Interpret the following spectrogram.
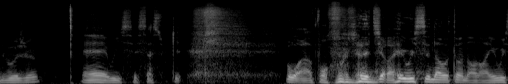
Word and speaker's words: Sasuke: le déclar sasuk enfin sasuk normalement faut prononcer comme ça si tu veux si tu veux bien prononcer à à la japonaise et donc alors on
